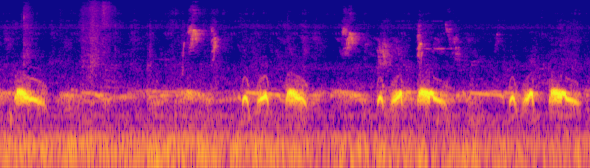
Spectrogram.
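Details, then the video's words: Dove cooing, tied to bird trapping: low soft coos in short double notes followed by longer falling coos, repeated through the clip over a faint steady hum, with brief high chirps from other birds. "Sound of dove"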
